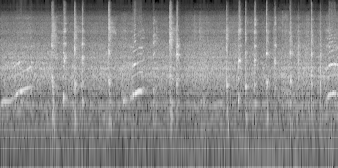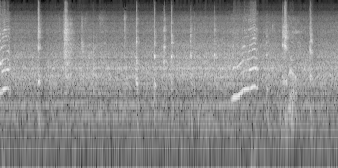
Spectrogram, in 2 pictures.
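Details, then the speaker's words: Whooping cough (pertussis) paroxysm in a male patient: runs of rapid, short, deep coughs broken by high, rising crowing inspiratory whoops as he finally gasps for breath, followed by collapse from exhaustion. "It's not like a normal cough; it's a deep cough, and it's followed by this really kind of weird, strong inhalation of breath because when they're coughing, they can't breathe, and so when they finally get the chance to breathe, they do a huge inhalation, like [gasp], and that's the "whoop.""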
